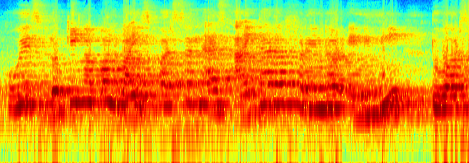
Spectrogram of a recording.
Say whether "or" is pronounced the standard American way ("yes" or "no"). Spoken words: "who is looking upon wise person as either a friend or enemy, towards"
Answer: yes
